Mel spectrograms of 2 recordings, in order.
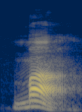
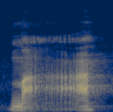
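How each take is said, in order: First: The pitch falls sharply from high. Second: The pitch dips down, then rises. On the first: It means to scold somebody. "like a falling tone" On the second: It means horse. "down and up the third tone"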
